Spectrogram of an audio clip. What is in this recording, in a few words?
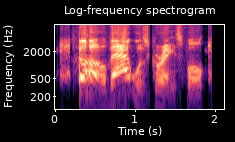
Taunt Sarcasm, Male; T2 Male 01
